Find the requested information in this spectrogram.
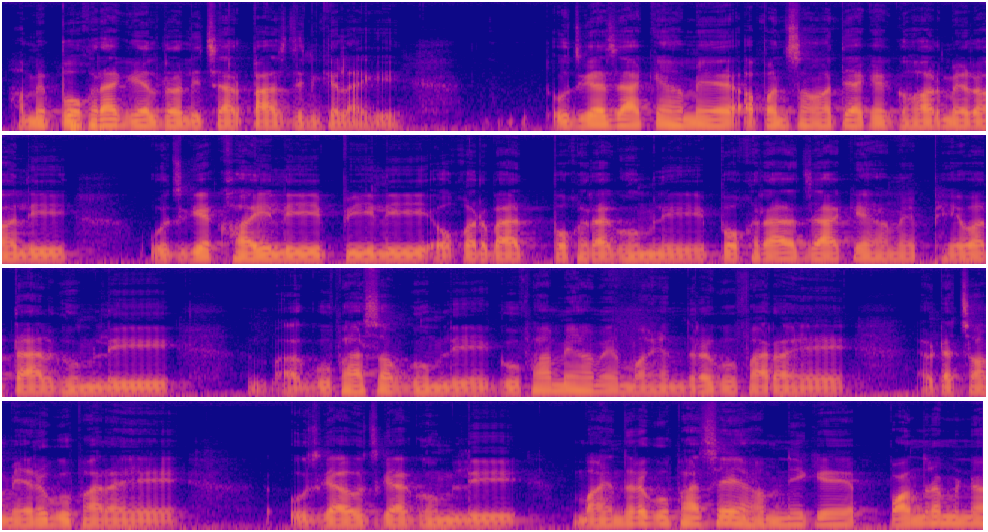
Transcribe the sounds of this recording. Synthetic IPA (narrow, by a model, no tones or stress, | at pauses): həmepokʰɾaɡelɾəɦlit͡ʃaɾpãt͡ʃʰd̪inkela̰ɡḭ | ud͡ʒɡad͡ʒakeɦəmeə̰pənsə̃ŋɡət̪jakeɡʱʌɾmeɾəɦli | ud͡ʒɡekʰəjlipilio̰kəɾbad̪̚pokʰɾaɡʱumlipokʰɾad͡ʒakeɦəmepʰewət̪alɡʱumli | ɡupʰasəbɡʱumliɡupʰameɦəmeməɦend̪ɾəɡupʰaɾəɦe | ḛkʈat͡ʃəmeɾuɡupʰaɾəɦe | ṵd͡ʒɡaud͡ʒɡaɡʱumli | məɦẽnd̪ɾəɡupʰaseɦəmnikepənd̪ɾəminə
